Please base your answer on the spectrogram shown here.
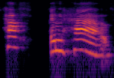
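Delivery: HALF short, HAVE long; slow demo, short HALF then lengthened HAVE; vowel length contrast. Shown as a demonstration. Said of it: "difference in the vowel length".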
